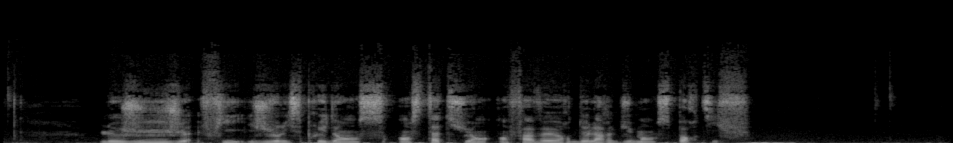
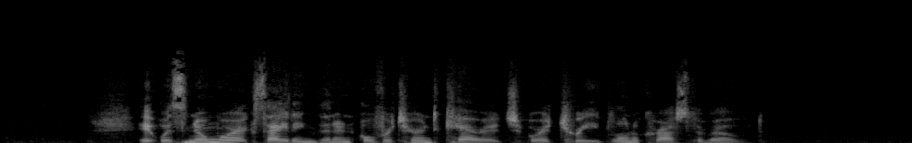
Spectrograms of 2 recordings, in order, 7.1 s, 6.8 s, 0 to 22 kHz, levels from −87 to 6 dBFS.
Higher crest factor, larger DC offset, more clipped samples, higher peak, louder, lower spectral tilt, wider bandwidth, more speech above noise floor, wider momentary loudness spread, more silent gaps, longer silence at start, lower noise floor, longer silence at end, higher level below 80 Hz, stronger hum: second, 20 dB vs 26 dB; neither; neither; about the same, -20 dBFS vs -20 dBFS; first, -36 LUFS vs -43 LUFS; about the same, -3 dB/octave vs -3 dB/octave; first, 15.5 kHz vs 14 kHz; about the same, 34 dB vs 36 dB; second, 8 LU vs 14 LU; neither; second, 0.05 s vs 0.7 s; second, -71 dBFS vs -81 dBFS; second, 0.15 s vs 1.3 s; first, -60 dBFS vs -68 dBFS; neither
